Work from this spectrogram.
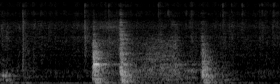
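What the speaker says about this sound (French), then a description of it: "On va faire cuire l'oignon." Chopped onion fries in a pan for Asian shrimp noodles: a low sizzle under a few sharp stirring scrapes and clatters spaced about a second apart.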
